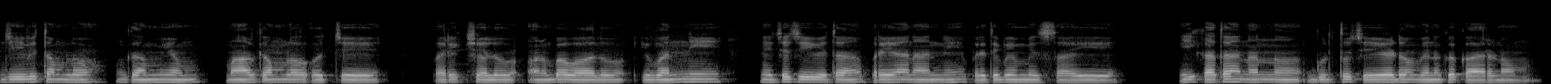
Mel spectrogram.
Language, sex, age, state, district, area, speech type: Telugu, male, 18-30, Andhra Pradesh, Kurnool, urban, spontaneous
